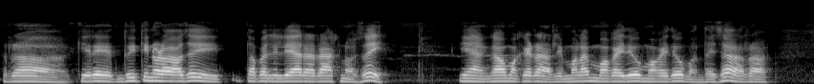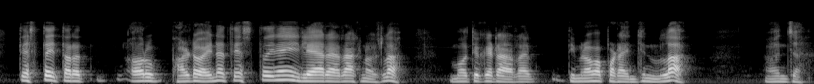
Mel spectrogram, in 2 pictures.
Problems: constant background noise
